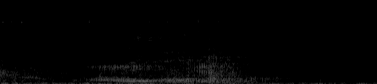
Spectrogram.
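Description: A card game's magical sound effects swirl and chime.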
